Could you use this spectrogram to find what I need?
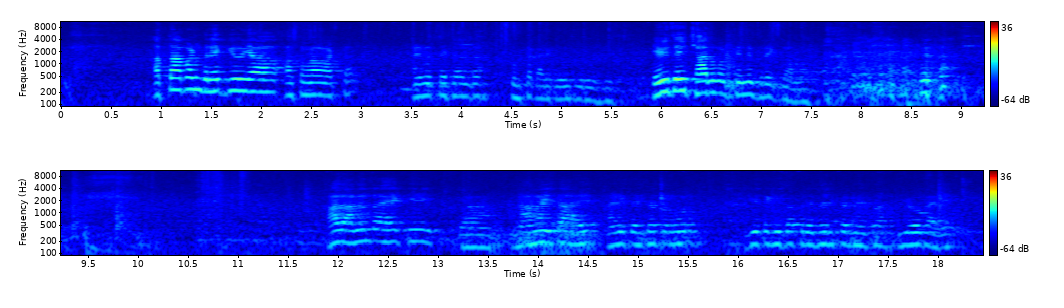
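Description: An elderly man speaks calmly to an audience.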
